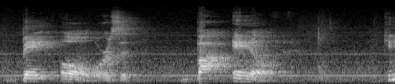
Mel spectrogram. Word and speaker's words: Baal: You know, the glottal stop between the bay and the ul is very difficult to pronounce. Baal, or is it Baal?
